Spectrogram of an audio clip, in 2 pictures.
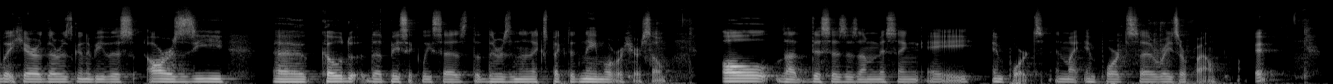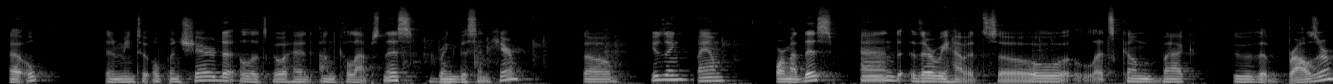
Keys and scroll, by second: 19.8 ctrl+v, 20.5 ctrl+alt+l.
